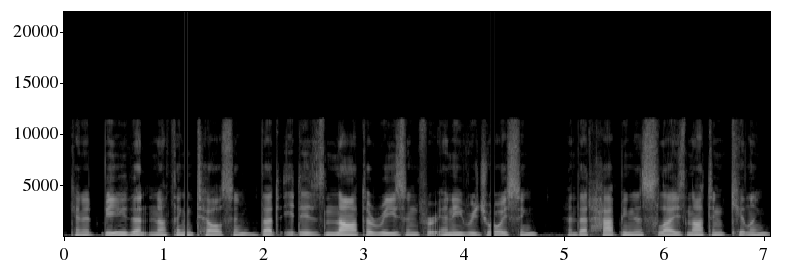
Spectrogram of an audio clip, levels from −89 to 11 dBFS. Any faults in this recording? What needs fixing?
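Two blocks of digital silence cut the speech at 1.20–1.23 s (30 ms) and 4.26–4.30 s (40 ms). Each block is an abrupt drop to silence and back with no fade. This points to the output buffer not being filled in time. To prevent these dropouts, give the audio thread enough buffer headroom and check the processing for invalid values.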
